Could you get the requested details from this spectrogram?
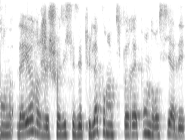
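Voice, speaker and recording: A woman speaks at a very fast pace in a medium pitch, her dark, mellow tone carried on fairly even intonation. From Belgium, Antwerp, of Moroccan descent. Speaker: psychopedagogue, life coach. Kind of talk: interview.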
